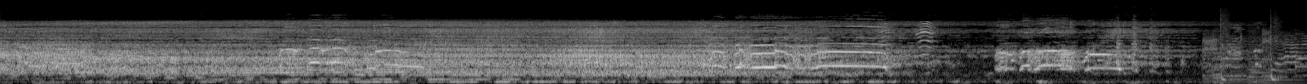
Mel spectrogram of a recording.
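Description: A rooster crowing several times, the longest call a little past halfway, over the steady, even noise of a twin-turboprop airliner's engines as it taxis. The engine noise drops away about three-quarters of the way in.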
